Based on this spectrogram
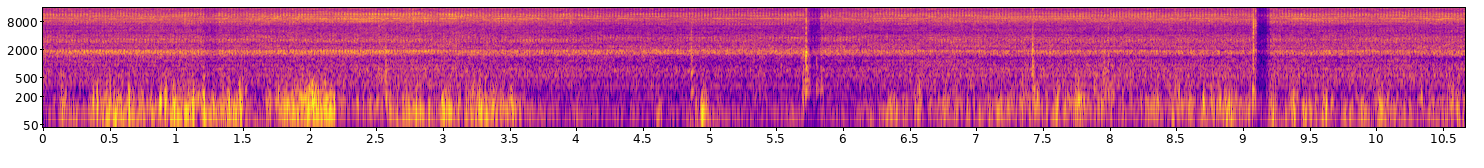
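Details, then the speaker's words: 2021 Toyota RAV4 Hybrid, 2.5 petrol plus electric, after jump-start from flat battery and 5 minutes charging: steady low even petrol engine drone, no knocks or misses; running normally and charging. "так друзі все вдалось машинка завелась постояла Ось так постояла на зарядці 5 хвилин буквально і все бензиновий двигун запустився"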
